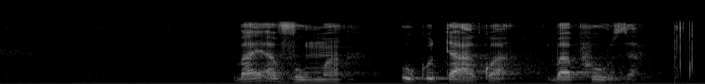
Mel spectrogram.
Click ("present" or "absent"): absent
